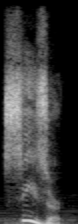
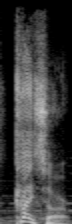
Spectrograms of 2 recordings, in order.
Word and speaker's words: Caesar: pronunciation of Kaisar is Caesar because that's how it's usually taught. But in traditional Latin, it is Kaisar because the soft C sound does not exist in traditional Latin.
